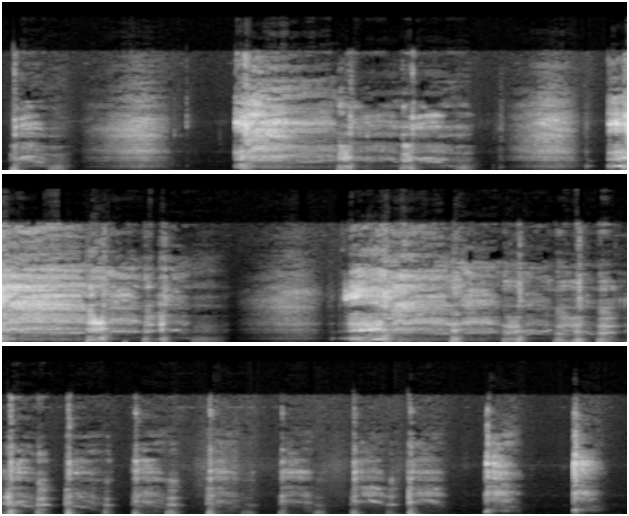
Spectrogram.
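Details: Afternoon cough with wheezing: repeated harsh coughing bouts with brief whistling sounds, then a run of short rapid coughs. The chest sounds congested.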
